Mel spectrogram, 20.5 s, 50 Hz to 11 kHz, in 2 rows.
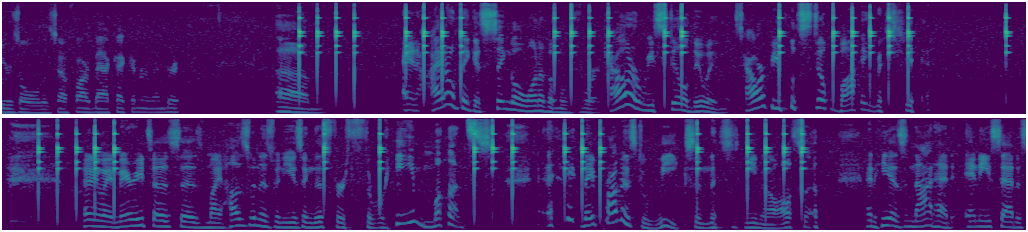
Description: Tap code, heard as taps on glass, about 6 knocks a second, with speech in English. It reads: TREE AND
